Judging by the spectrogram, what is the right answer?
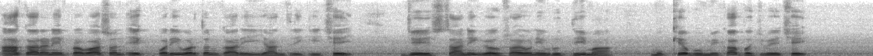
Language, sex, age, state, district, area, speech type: Gujarati, male, 30-45, Gujarat, Kheda, urban, spontaneous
